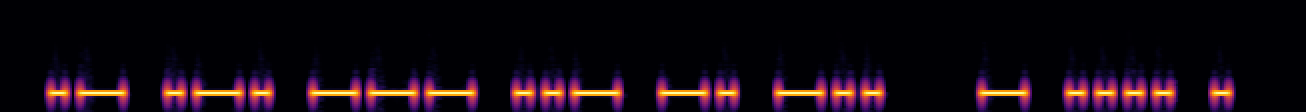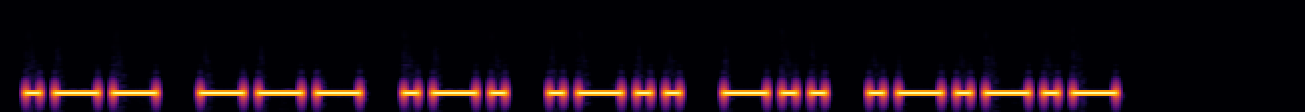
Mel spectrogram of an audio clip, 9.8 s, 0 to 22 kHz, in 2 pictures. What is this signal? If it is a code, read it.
Morse code, heard as a keyed tone, about 21 wpm, 700 Hz. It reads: AROUND THE WORLD.
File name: Sentences with 7-Word Phrases - 22wpm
